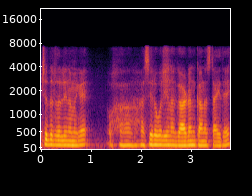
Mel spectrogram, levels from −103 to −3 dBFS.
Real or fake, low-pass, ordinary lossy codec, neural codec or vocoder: fake; 7.2 kHz; none; codec, 24 kHz, 0.5 kbps, DualCodec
